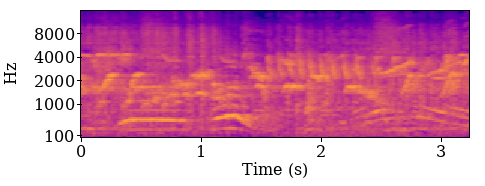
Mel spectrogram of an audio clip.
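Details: Post-moult white-rumped shama being trained, giving clear sustained whistles and a sliding upward-then-downward note, followed by fast rattling trill bursts, while other birds sing and voices murmur in the background.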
